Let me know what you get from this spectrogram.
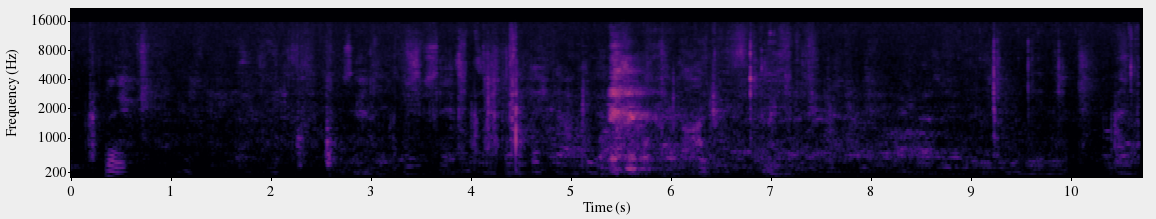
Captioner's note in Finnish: taustapuhetta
